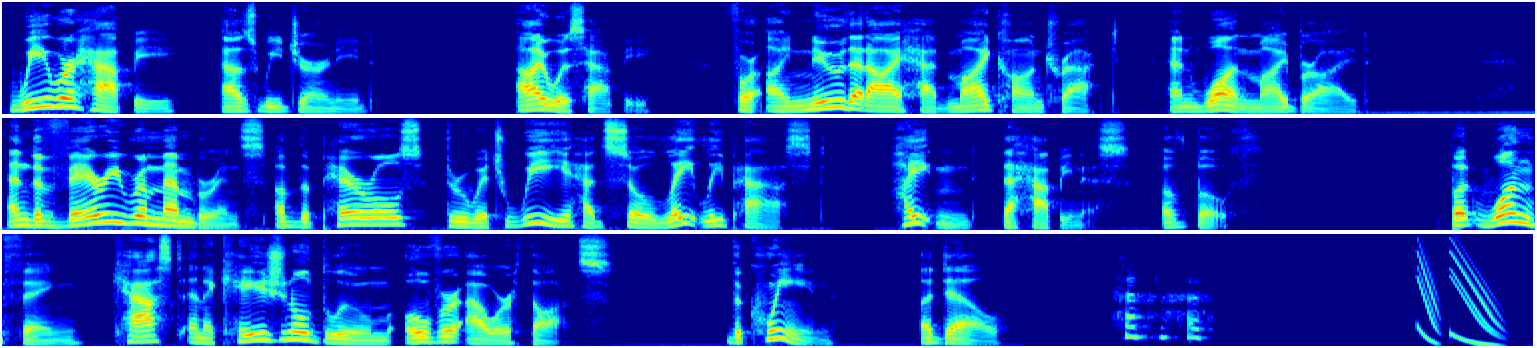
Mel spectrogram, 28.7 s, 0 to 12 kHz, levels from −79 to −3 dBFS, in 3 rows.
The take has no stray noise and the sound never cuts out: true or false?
false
